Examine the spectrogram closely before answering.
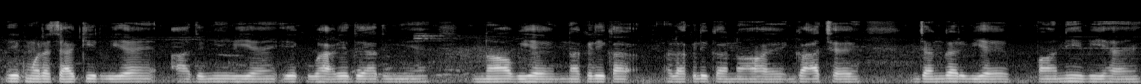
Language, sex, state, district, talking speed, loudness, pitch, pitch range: Angika, male, Bihar, Begusarai, 170 wpm, -17 LUFS, 130 Hz, 125-130 Hz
